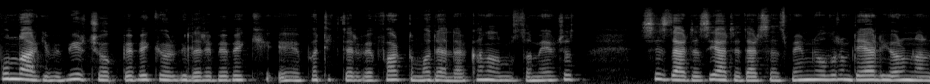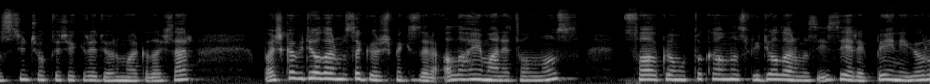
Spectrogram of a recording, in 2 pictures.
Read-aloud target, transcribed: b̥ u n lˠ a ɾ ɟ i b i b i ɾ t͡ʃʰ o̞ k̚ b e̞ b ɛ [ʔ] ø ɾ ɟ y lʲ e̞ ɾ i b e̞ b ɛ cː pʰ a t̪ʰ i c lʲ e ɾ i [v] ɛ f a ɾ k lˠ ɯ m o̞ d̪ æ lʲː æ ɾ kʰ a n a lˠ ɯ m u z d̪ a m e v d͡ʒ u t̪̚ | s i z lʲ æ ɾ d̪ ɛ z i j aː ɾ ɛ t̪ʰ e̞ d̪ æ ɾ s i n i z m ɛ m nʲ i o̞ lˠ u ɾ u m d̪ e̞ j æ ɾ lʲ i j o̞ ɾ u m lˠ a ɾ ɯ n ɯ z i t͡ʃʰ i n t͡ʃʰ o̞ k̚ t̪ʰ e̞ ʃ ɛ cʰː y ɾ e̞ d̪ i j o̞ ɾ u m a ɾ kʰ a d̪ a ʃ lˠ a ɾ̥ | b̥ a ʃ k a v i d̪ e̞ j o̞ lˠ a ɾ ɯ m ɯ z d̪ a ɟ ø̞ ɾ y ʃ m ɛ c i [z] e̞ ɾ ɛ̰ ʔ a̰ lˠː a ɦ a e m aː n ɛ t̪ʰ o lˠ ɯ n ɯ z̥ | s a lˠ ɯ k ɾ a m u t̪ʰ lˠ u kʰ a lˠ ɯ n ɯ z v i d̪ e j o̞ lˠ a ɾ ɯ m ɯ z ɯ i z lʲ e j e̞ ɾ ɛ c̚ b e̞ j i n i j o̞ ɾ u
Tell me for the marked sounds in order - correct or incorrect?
incorrect, correct, correct

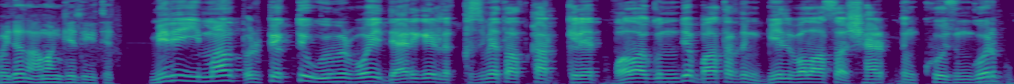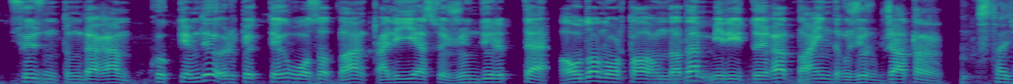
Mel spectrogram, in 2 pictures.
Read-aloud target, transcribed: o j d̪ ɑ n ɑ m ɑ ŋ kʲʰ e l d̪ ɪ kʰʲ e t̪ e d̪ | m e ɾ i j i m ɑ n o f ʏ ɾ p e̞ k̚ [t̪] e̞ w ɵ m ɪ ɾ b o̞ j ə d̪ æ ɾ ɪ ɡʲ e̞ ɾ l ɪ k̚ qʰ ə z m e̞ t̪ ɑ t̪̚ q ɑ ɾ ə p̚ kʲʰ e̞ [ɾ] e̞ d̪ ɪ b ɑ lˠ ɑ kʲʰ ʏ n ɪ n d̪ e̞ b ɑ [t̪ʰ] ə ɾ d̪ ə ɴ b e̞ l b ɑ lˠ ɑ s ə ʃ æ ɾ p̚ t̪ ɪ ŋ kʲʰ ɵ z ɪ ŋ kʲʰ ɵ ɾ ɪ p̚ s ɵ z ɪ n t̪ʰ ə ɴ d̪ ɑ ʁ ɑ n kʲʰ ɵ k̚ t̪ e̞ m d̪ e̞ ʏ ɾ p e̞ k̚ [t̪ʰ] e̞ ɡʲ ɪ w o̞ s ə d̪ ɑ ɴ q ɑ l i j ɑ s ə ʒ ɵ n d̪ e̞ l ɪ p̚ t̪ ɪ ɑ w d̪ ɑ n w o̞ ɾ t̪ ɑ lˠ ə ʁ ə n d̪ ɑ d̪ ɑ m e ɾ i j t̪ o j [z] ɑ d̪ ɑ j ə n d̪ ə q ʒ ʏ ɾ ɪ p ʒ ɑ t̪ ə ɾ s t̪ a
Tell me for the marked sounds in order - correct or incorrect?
correct, incorrect, incorrect, incorrect, incorrect

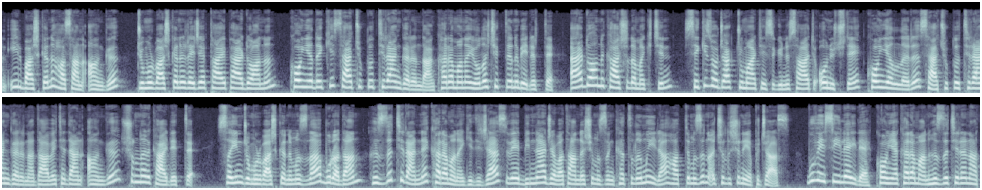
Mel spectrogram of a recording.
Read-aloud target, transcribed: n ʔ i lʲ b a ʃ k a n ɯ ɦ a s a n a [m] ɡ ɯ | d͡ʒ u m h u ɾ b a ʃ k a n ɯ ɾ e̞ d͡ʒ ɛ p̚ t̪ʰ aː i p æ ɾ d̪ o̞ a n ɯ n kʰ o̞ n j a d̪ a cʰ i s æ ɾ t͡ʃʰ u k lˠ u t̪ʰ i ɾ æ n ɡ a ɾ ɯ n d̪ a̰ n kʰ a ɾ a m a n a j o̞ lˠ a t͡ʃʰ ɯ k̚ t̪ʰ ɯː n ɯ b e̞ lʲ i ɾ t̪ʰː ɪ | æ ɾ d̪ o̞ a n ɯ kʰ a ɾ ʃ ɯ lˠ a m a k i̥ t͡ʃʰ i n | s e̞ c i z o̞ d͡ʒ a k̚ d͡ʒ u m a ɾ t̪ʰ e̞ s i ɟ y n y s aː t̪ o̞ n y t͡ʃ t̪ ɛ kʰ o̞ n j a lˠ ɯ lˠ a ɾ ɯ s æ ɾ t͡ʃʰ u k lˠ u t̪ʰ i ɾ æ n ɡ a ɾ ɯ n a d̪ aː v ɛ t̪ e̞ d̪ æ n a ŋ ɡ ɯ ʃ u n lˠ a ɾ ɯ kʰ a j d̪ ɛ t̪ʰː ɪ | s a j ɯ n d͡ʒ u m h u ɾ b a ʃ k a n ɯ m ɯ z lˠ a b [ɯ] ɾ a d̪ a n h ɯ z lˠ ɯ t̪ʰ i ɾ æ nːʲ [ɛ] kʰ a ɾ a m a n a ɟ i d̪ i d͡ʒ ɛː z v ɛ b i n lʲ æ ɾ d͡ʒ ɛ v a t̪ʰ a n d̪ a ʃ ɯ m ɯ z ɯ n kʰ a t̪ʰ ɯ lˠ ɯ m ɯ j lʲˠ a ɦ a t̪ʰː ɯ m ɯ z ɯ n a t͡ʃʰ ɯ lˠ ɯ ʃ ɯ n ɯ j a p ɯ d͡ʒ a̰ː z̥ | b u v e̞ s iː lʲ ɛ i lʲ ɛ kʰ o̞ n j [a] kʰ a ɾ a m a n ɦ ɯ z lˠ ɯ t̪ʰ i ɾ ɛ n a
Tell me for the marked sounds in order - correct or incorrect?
incorrect, incorrect, correct, correct

